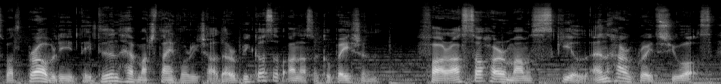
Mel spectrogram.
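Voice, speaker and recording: A man with a fairly low voice delivers scripted narration for a gaming video. He speaks as the host and narrator, with faint music running underneath. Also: a little mellow. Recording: music behind the voice. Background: background music.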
